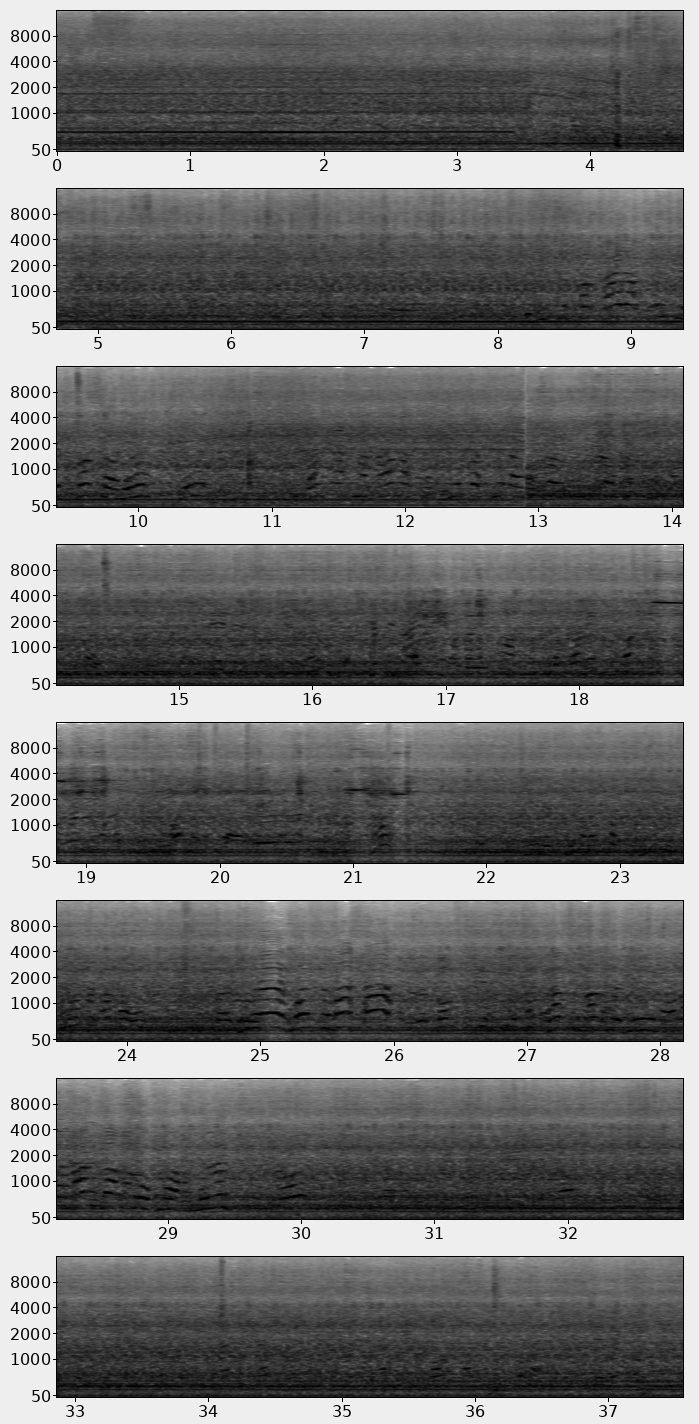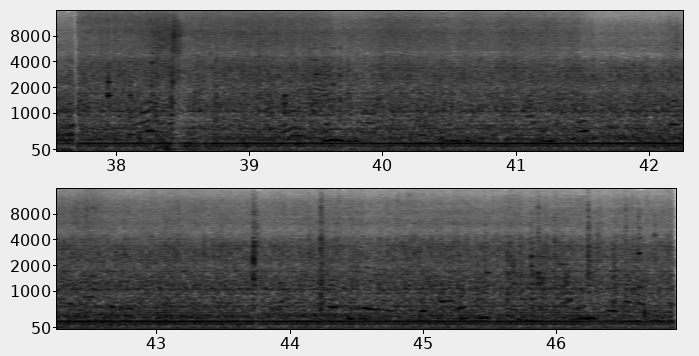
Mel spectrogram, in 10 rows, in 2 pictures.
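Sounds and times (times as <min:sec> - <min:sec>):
truck engine humming: 0:00.0 - 0:46.9
background voices: 0:33.9 - 0:46.9.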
